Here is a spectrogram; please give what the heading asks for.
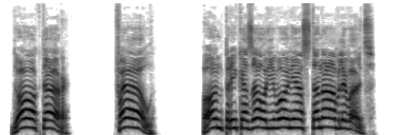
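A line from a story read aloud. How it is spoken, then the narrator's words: Shouting from outside. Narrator (Russian): прокричал голос снаружи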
